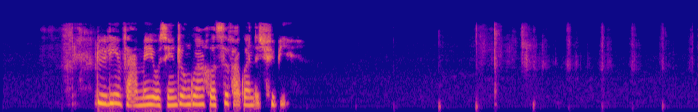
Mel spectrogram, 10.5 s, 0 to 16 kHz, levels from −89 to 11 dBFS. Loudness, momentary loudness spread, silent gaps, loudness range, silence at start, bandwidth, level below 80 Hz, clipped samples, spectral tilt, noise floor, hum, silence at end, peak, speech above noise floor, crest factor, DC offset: -14 LUFS; 24 LU; none; 10 LU; 0.95 s; 7.6 kHz; -62 dBFS; under 0.1%; -2.5 dB/octave; -76 dBFS; none; 2.6 s; -2 dBFS; 62 dB; 16 dB; under 0.1%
